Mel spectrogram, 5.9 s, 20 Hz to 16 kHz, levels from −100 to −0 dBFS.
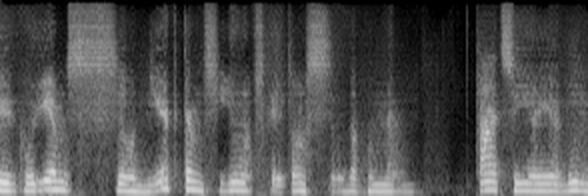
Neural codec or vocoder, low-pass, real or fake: codec, 44.1 kHz, 0.9 kbps, DAC; 14.4 kHz; fake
